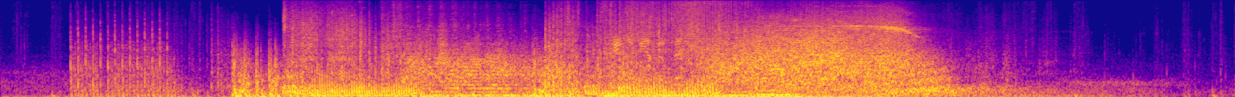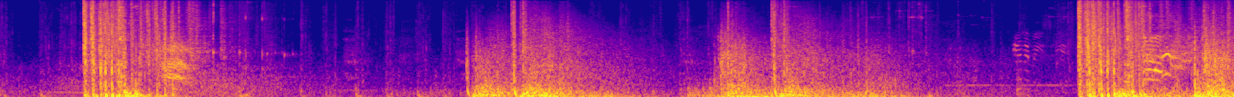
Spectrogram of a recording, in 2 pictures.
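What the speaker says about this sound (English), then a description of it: "Enemy precision airstrike inbound." An enemy precision airstrike in Call of Duty: Modern Warfare, with long bursts of loud, rapid machine-gun fire and heavy blasts coming in several separate waves, close and intense, with brief voices in between.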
